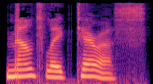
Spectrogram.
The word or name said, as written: Mountlake Terrace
